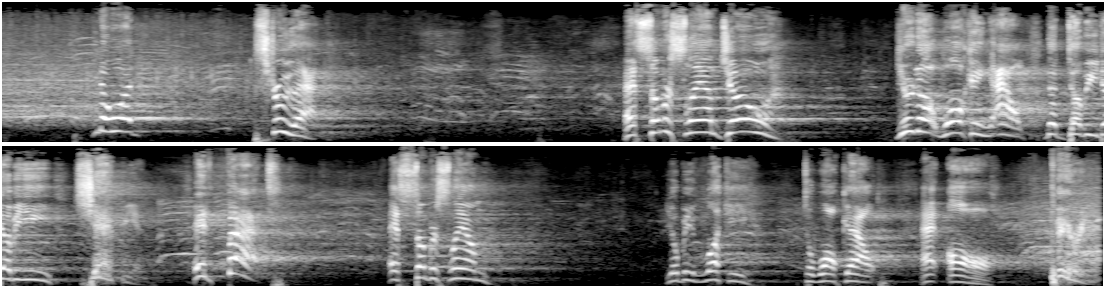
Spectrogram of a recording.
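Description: A man speaks forcefully into a microphone, his voice booming through loudspeakers in a large arena.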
